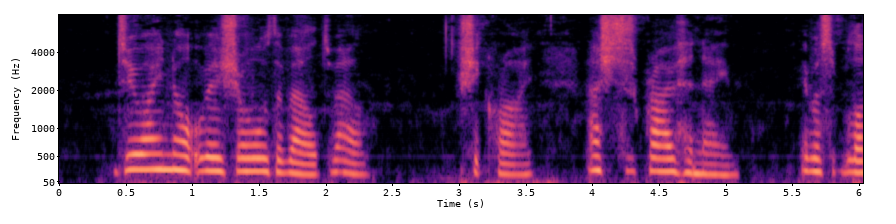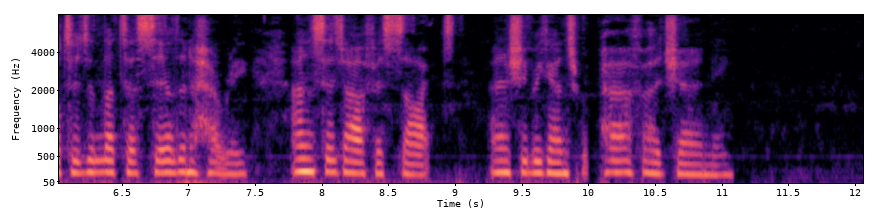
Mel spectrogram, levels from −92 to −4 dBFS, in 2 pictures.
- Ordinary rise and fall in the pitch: Yes, average, 3.0 semitones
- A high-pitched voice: Yes, high, 210 Hz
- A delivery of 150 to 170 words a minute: No, average, 190 wpm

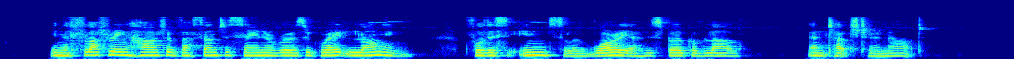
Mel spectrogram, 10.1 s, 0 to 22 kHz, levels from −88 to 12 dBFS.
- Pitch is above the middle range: No, medium, 165 Hz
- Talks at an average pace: No, slow, 130 wpm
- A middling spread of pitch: No, narrow, 1.9 semitones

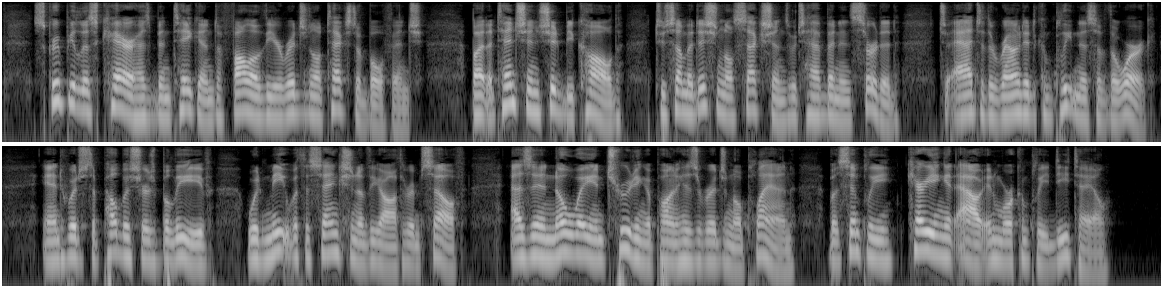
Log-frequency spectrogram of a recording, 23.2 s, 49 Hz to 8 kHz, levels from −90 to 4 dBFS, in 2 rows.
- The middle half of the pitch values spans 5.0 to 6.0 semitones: No, average, 3.9 semitones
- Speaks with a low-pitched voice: Yes, low, 130 Hz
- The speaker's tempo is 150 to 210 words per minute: Yes, average, 170 wpm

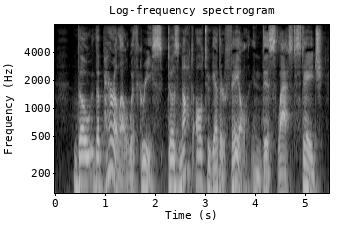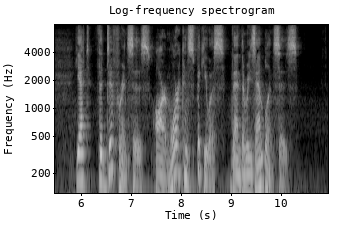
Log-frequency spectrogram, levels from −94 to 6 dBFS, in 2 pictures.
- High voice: No, low, 115 Hz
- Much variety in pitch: Yes, wide, 8.5 semitones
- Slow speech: Yes, slow, 120 wpm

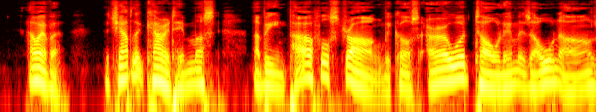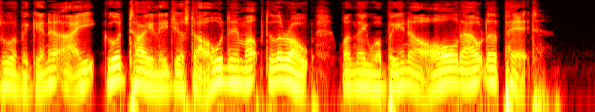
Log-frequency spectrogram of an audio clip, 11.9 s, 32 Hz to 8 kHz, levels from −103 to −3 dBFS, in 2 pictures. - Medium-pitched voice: No, low, 120 Hz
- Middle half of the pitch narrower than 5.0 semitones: Yes, average, 4.3 semitones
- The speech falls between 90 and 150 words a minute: No, fast, 205 wpm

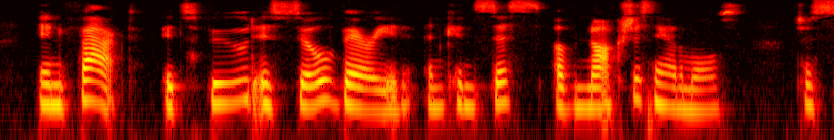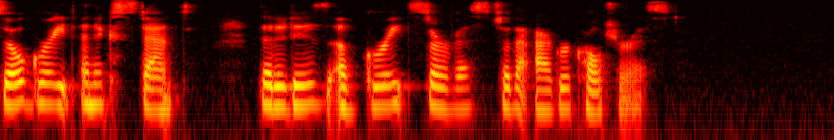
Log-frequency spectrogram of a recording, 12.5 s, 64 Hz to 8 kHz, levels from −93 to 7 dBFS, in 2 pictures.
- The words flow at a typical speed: No, slow, 125 wpm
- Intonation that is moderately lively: No, narrow, 2.1 semitones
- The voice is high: Yes, high, 205 Hz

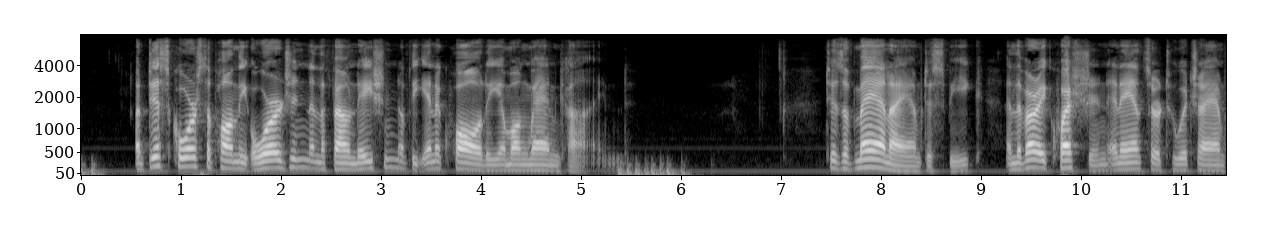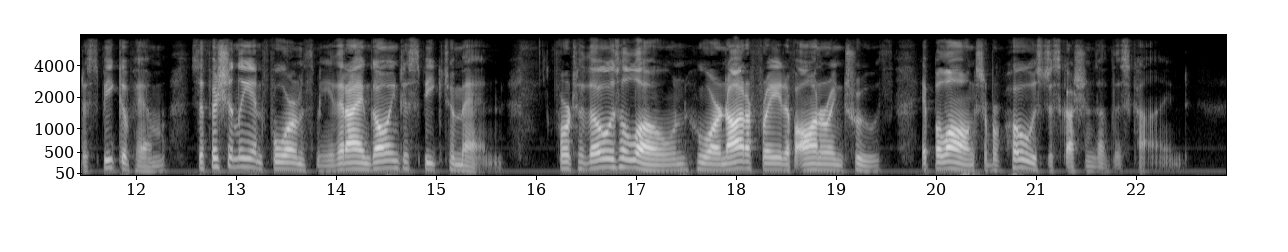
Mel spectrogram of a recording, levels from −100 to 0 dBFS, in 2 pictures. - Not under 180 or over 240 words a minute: No, average, 170 wpm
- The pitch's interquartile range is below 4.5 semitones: No, average, 5.0 semitones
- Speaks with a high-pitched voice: No, low, 130 Hz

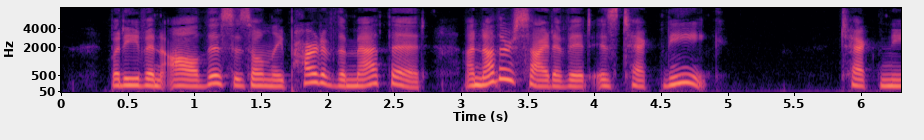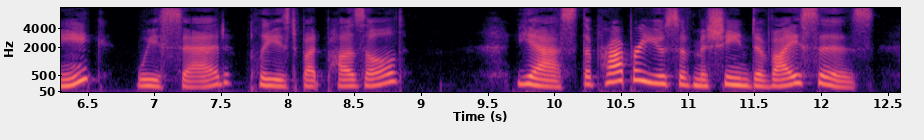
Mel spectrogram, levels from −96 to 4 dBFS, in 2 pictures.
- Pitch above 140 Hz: Yes, medium, 185 Hz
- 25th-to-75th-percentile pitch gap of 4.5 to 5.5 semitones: Yes, average, 4.8 semitones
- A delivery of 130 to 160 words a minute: Yes, average, 140 wpm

